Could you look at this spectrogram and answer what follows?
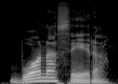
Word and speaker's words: buonasera: The correct pronunciation is Buonasera. Buonasera.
